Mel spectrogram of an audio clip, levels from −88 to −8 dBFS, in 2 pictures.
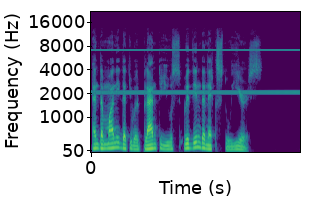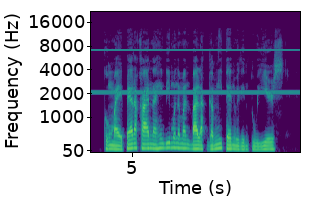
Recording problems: high-pitched whine; noticeable; throughout; 2 kHz, 10 dB below the speech

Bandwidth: 13.5 kHz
